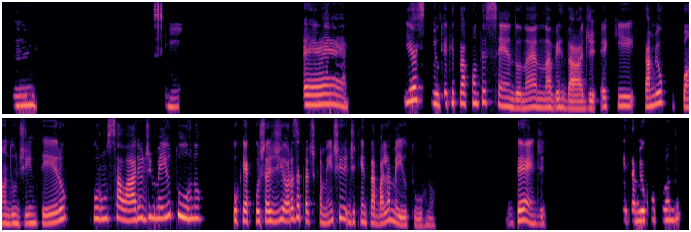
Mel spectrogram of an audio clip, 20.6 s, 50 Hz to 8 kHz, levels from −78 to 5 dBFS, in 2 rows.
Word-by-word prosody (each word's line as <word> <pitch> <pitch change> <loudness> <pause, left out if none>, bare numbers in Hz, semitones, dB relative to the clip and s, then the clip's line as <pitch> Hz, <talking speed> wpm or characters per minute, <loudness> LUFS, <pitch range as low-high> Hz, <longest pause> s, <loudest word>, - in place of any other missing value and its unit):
hum. 210 +1 -1 1.8
Sim. 185 - -5 1.9
É. 220 0 +3 0.9
E, 280 +3 +4
assim, 315 -6 +2
o 230 - 0
que 250 +4 -4
que 260 +1 -3
tá 250 -1 +1
acontecendo, 240 -9 -2
né, 165 +4 -1
na 170 -1 -1
verdade, 155 -2 -1
é 180 +1 -2
que 200 +2 -4
tá 190 - +3
me 225 +6 +1
ocupando 180 -9 -2
um 175 - 0
dia 170 +2 -5
inteiro, 180 +8 0 0.4
por 270 -1 0
um 265 - +1
salário 260 -1 +4
de 295 - +1
meio 275 +4 +2
turno. 270 -5 +3 0.4
Porque 230 0 +1
a - - +4
custa 215 0 +2
de 220 +4 0
horas 240 +5 +2
é 290 - +4
praticamente 215 +3 -3
de 205 0 -4
quem 200 -1 -3
trabalha 180 +4 +1
meio 160 -10 0
turno. 135 -1 -11 1.1
Entende? 175 -4 +2 1.1
Ele 445 - -7
tá 225 - +1
me 220 - +5
ocupando 235 +1 -2
220 Hz, 130 wpm, -21 LUFS, 180-255 Hz, 1.9 s, me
